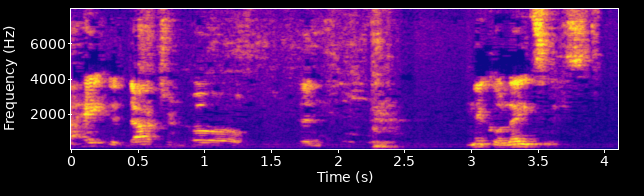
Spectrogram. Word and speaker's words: Nicolaitans: How you pronounce that? Right, Nicholas, the Nicolaitans. Oh, Nicolaitans.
